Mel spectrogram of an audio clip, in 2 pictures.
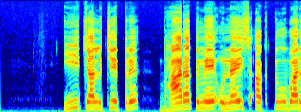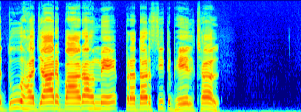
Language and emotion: Maithili, neutral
